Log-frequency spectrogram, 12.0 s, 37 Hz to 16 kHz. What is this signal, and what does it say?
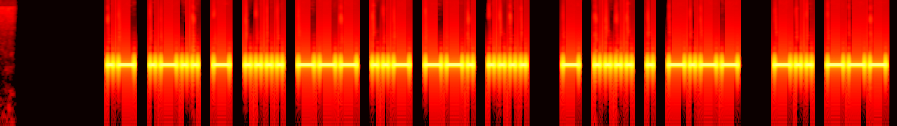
Morse code, heard as a keyed tone, about 17 wpm, 700 Hz. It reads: ALTHOUGH THEY DO
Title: Sentences from Top 1000 Words - Review Part 3 - 17wpm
